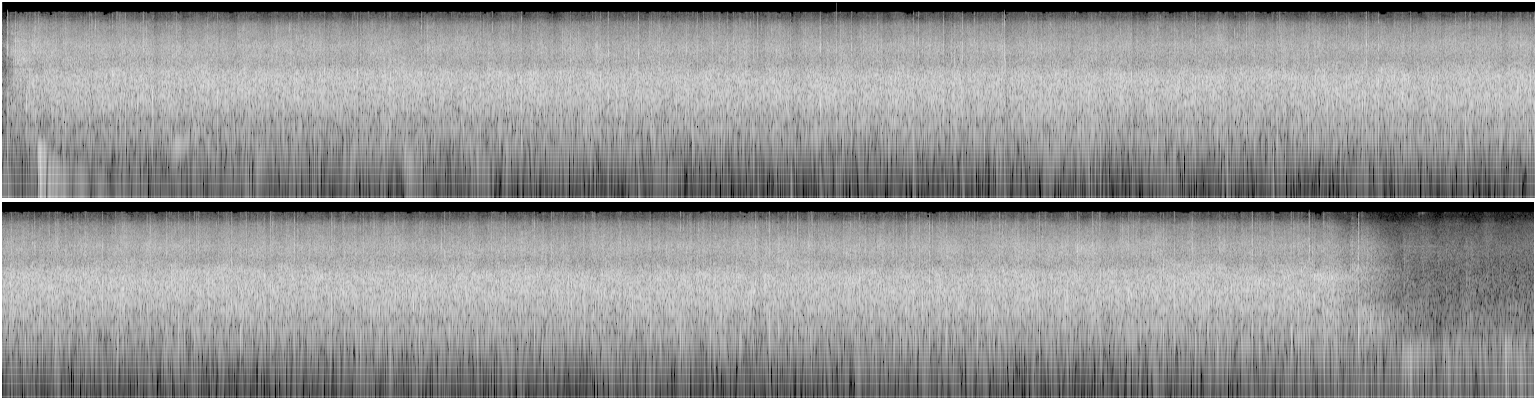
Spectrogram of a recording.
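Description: Audience applauding at the end of a choir's performance: steady, loud clapping that starts abruptly and dies away near the end.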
